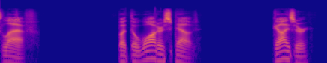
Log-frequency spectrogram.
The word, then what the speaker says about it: geyser: high above the waters the geyser a word the icelanders pronounced gizer and which signifies Fury Rose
